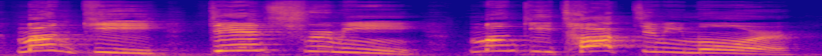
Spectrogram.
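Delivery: high-pitched heckling yell, drawn out; mock demanding yell. Streamer imitating fans who treat him as entertainment, mock yelling. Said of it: "I yell out sometimes like that loud".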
